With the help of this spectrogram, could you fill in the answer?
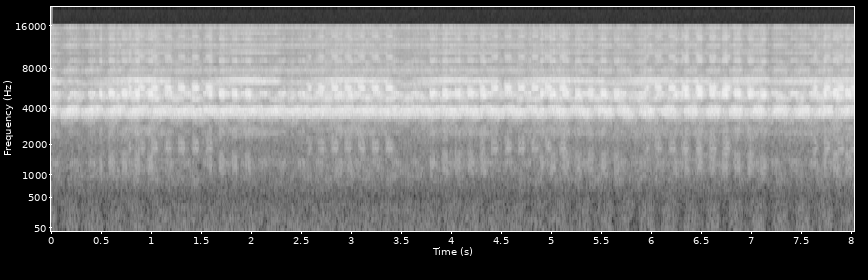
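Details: Many autumn insects singing in a Japanese garden towards dawn, a dense continuous chorus of high, shrill trilling bands layered together with faint pulsed chirps beneath, steady and unbroken throughout.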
